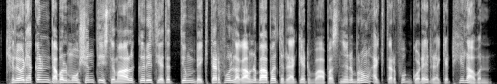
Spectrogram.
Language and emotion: Kashmiri, neutral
